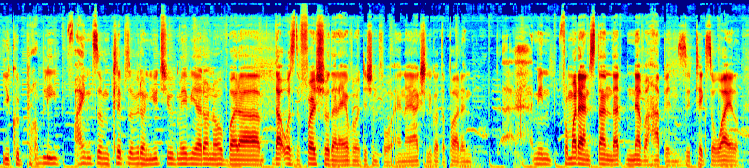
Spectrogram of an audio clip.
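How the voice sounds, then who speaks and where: Laid-back Kenyan man, low voice. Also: fairly quick, soft background music. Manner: relaxed, laughs often, uses "like" and "I mean" a lot. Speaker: actor guest. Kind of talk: radio interview, casual chat.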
